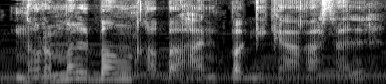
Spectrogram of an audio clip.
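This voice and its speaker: An actor playing a joking, nervous young groom with cold feet in a Filipino radio drama, hesitant and confiding. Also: male voice, medium pitch, sing-song, a little fast, bright, forceful tone, faint music behind.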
